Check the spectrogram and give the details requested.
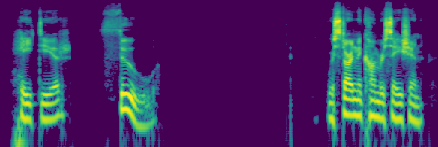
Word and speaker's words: heitir: And we have heitir again ei makes the a sound.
